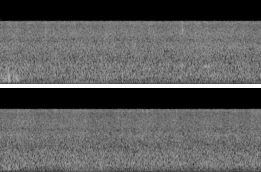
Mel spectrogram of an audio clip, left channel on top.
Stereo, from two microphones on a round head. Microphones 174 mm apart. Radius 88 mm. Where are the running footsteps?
No running footsteps in this recording.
